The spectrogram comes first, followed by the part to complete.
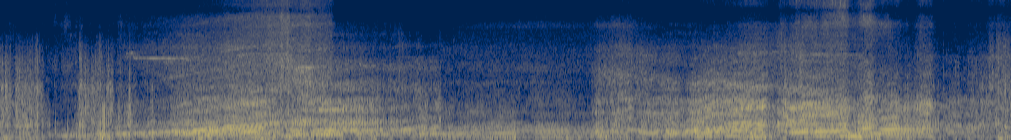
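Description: Rally trucks passing at speed one after another, engines working hard. The first truck's engine note rises as it accelerates past from about two seconds in, and a second truck follows from about twelve seconds in.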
